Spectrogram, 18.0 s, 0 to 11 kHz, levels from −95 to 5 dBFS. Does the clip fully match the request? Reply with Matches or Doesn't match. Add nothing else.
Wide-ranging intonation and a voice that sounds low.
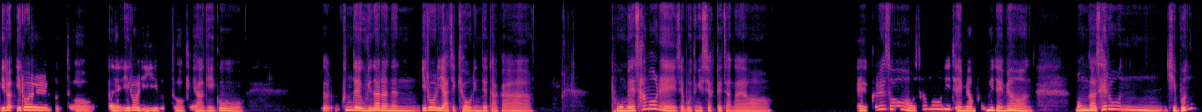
Doesn't match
